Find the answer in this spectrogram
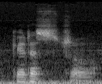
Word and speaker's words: catastrophe: we see here: recipe, catastrophe, apostrophe, acne, palsy, and vigilante, and many more are wrongly pronounced by silencing the letter E at the end of the word.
